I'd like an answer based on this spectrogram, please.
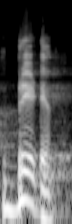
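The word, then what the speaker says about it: bread: इ ए का उच्चारण ए की मात्रा और डी से हो गया ड। यह लिखा गया आपका ब्रेड।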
